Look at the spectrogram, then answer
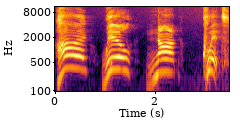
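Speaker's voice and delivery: very high, very drawn-out, defiant full-volume shout. Retelling shouting at the devil in the living room: retelling a shout at full volume. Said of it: "I shouted".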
